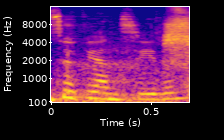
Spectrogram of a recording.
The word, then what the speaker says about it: Sufjan Stevens: Sufjan Stevens.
